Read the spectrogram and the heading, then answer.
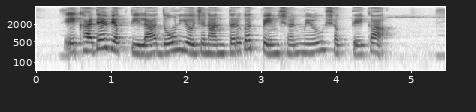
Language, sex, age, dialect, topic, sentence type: Marathi, female, 18-24, Standard Marathi, banking, statement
